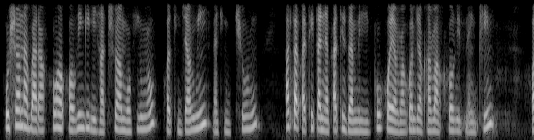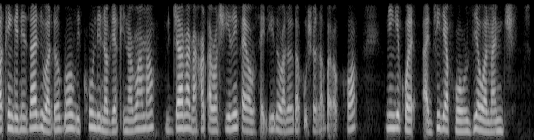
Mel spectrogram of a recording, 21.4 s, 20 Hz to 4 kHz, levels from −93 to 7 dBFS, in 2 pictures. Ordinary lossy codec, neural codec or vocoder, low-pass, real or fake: AAC, 32 kbps; autoencoder, 44.1 kHz, a latent of 192 numbers a frame, MeloTTS; 3.6 kHz; fake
